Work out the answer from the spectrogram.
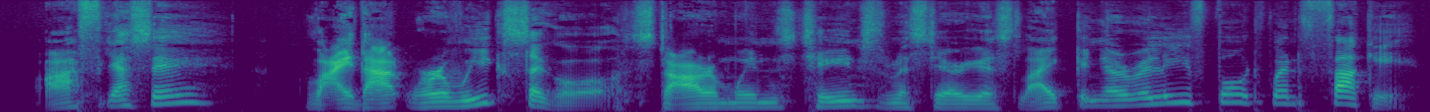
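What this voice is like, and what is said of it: Gruff old sailor character voice. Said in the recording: “Willem Dafoe.”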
